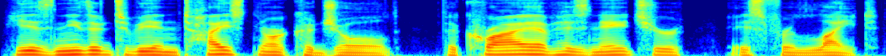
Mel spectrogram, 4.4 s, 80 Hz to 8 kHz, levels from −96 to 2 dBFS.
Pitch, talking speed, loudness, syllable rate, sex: 120 Hz, 215 wpm, -19 LUFS, 5.9 syllables/s, male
